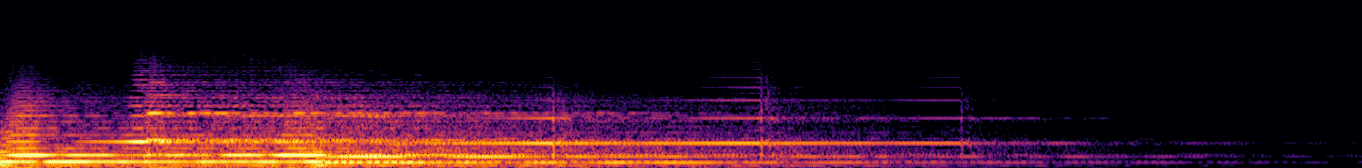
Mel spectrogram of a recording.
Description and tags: Unknown Origin
Ambient, Atmosphere, Spacey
